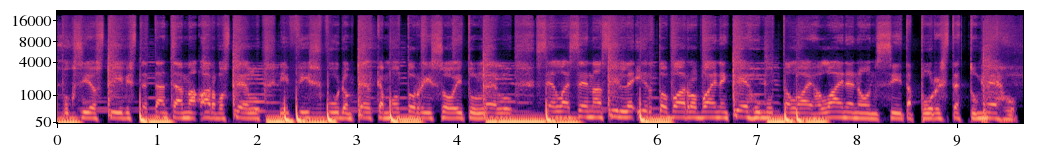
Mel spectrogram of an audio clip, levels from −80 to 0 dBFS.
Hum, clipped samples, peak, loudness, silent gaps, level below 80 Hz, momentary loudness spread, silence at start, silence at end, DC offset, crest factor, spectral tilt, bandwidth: none; under 0.1%; -4 dBFS; -18 LUFS; none; -20 dBFS; 4 LU; 0 s; 0 s; under 0.1%; 12 dB; -4.5 dB/octave; 19.5 kHz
